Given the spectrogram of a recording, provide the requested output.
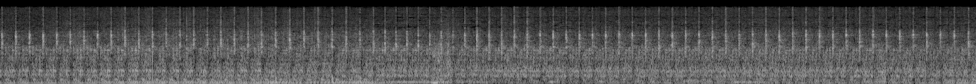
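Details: Renault 1.5 dCi diesel at idle: sharp, regular tick about four times a second as a leaking seal on one injector lets compression escape; compression loss from leaking injector seal.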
